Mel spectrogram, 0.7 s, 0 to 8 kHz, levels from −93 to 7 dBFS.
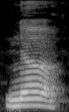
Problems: none marked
